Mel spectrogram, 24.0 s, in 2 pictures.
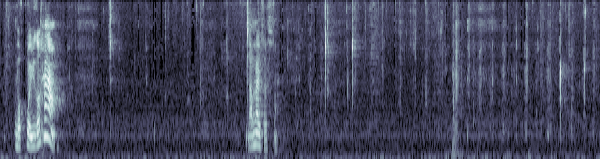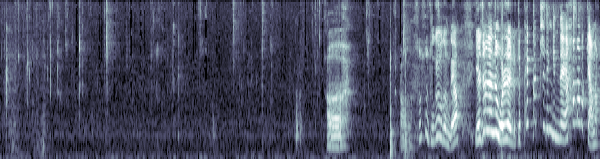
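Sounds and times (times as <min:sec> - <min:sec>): chewing crispy chicken: 0:01.3 - 0:18.6.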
